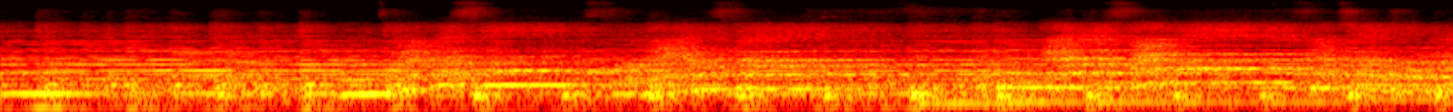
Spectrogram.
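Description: Choir singing with a sustained instrumental accompaniment under it, holding low notes throughout.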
